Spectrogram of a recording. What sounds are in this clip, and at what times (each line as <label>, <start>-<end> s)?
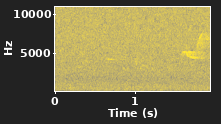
Pacific-slope Flycatcher call, 0-2 s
